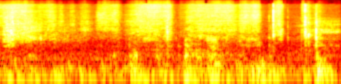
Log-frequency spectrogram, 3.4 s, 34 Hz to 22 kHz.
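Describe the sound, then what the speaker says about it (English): Folded paper for an 8x8 beach house scrapbook album is rubbed down firmly with a burnishing tool. Close, soft, rapid rubbing strokes repeat in quick bursts, quiet and without speech. "Lining up the fold with the edge. Let's burnish it down."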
